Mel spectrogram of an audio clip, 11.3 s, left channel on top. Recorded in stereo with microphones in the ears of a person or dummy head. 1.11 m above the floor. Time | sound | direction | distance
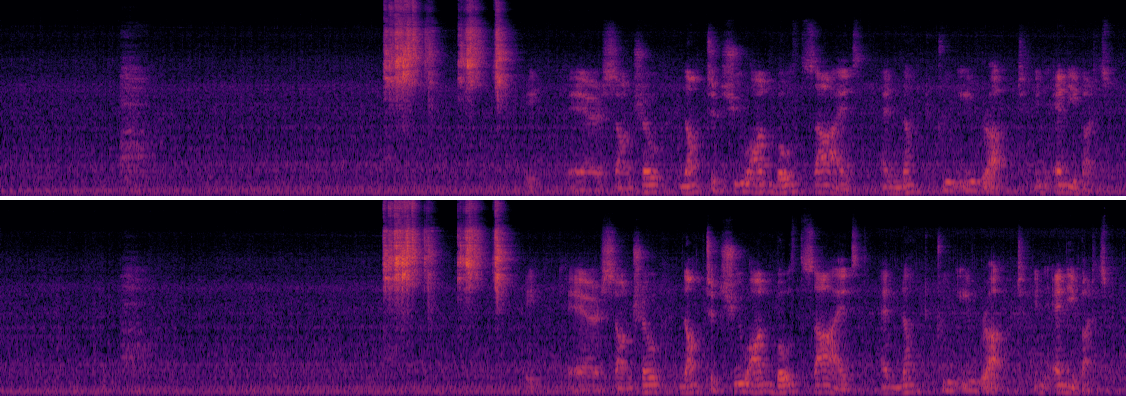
1.2 | whispering | 70° left (ahead or behind) | 0.5 m
3.8 | chewing | 40° right (ahead or behind) | 1.1 m
5.2 | a man speaking | 55° right (ahead or behind) | 0.8 m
